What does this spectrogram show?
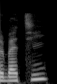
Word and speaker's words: bâtis: Au singulier, les trois formes se prononcent de la même manière. Je bâtis, tu bâtis, il elle bâtit. Les consonnes finales ST ne se prononcent pas.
